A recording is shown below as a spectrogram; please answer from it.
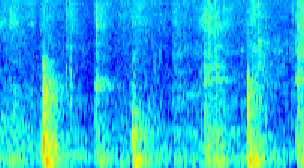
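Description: Clamps being tightened to fix a metal router binding jig to the side of a wooden workbench: several light clicks and knocks spread about half a second apart.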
